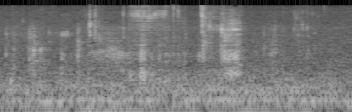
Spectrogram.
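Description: A young woman chews and slurps wetly close to a microphone.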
